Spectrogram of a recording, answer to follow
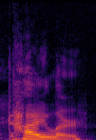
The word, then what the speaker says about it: Kyler: Kyler. Kyler. Yes, so it's like Tyler with a K.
